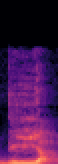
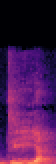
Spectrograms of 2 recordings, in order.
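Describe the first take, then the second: Both takes have the same delivery.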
